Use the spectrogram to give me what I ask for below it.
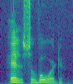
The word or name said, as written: vård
